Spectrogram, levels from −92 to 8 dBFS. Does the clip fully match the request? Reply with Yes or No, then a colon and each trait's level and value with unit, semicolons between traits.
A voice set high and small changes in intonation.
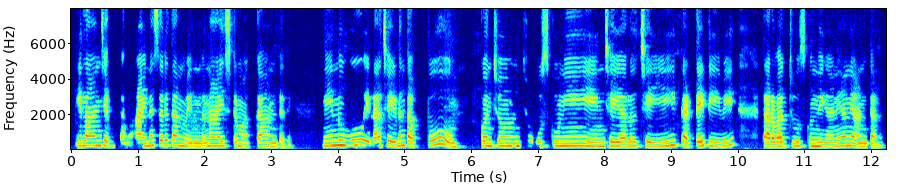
Yes: high, 240 Hz; narrow, 2.1 semitones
